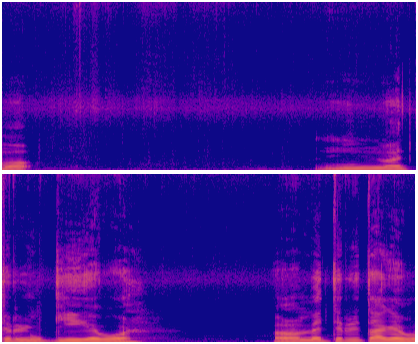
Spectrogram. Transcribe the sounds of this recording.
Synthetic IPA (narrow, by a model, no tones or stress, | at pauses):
mo | nimatɾiɡiɡeβo | oɾametiɾitaɡeβo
